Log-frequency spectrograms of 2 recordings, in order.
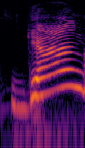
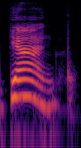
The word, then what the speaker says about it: gangue: इन सभी earthy, Sandy, Rocky impurities को मिला करके अपन क्या बोलते हैं, गैंग बोलते हैं। गैंग, स्पेलिंग देख लो, GANGUE, गैंगू नहीं बोलना है, गैंग, ठीक है।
